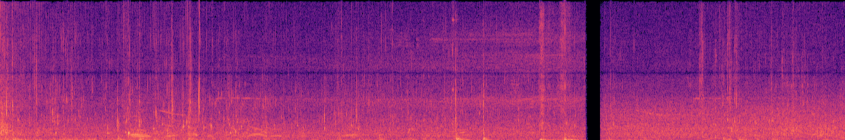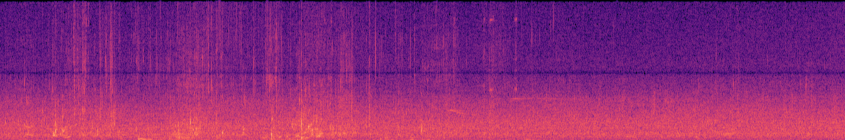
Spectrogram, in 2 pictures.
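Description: River water rushing and splashing around a kayak in shoals, with short paddle splashes. Wind rumbles on the microphone in the first six seconds; the sound drops out briefly near six seconds where the recording cuts, and the water noise is steadier after.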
